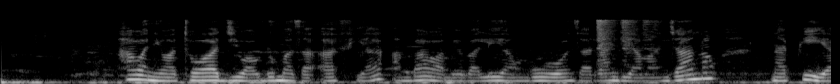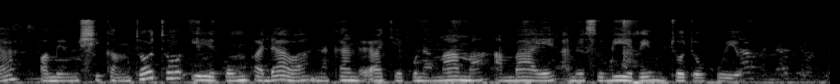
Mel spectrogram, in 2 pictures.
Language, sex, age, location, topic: Swahili, female, 18-24, Kisii, health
